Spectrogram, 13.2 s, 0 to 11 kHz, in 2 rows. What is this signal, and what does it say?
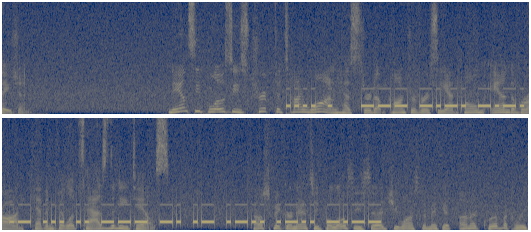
Morse code, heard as a keyed tone, machine-sent, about 23 wpm, 840 Hz, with speech in English. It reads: HE OCCASIONALLY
